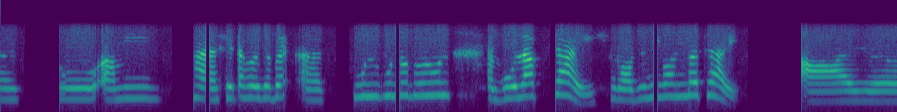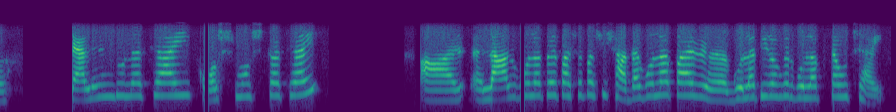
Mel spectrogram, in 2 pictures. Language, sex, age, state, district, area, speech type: Bengali, female, 18-30, West Bengal, Purulia, urban, conversation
